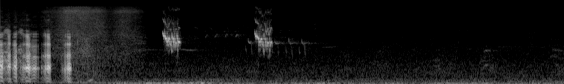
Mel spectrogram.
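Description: A man laughs briefly at the start, then a budgerigar gives two short, sharp chirps about a second apart.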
